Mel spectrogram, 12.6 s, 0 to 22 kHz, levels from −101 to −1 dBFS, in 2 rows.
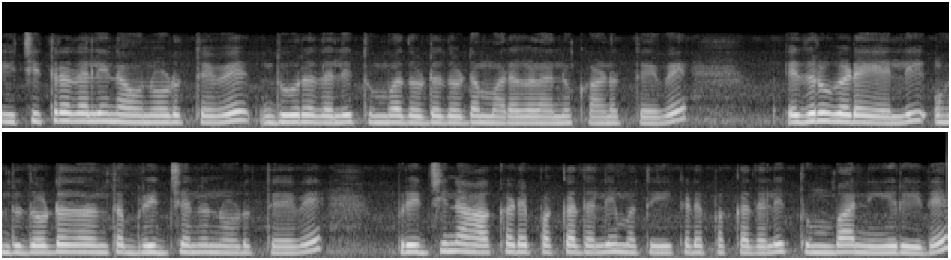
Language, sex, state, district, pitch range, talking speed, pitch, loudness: Kannada, female, Karnataka, Mysore, 195-220 Hz, 125 wpm, 210 Hz, -24 LUFS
